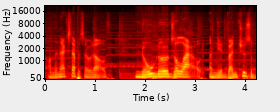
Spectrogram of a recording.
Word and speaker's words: Gno Gnerds: And until next time, don't forget, the G is silent.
